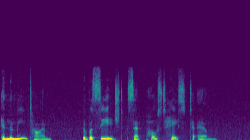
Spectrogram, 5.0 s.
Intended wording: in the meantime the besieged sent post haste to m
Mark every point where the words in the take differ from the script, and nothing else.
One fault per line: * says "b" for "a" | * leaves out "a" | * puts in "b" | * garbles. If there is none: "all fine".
all fine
